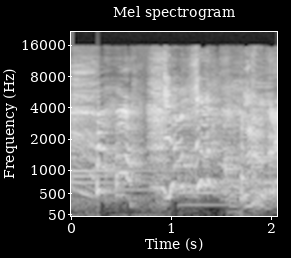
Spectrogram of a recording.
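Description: Several people chuckling and laughing, with bits of voice mixed in.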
